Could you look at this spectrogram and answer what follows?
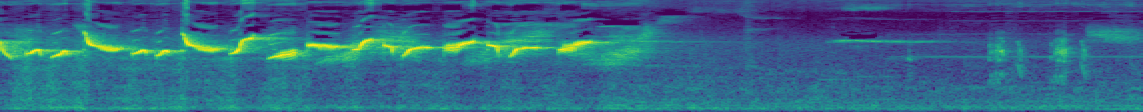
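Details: Master song of a Wambi kept in Surabaya for teaching young trucukan bulbuls and other songbirds. Rapid chain of sharp whistled notes that swoop up and down for four seconds, then near silence with a few faint chips.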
